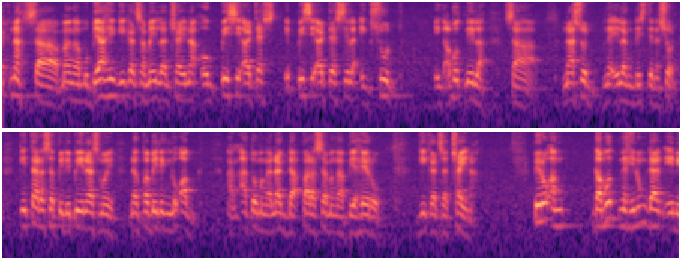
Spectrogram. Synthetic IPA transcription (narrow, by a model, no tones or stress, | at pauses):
k̚nasamɐŋamʊbjaɦɪɡiːkansɐmɛjnland̪̚t͡ʃajnaʔʊɡ̚pisɪʔat̪ɛst̪̚ɪpisɪʔaɹt̪ɛst̪sɪlaʔɪɡsʊd̪̚ | ɪɡɐ̰bʊt̪̚nɪla | sɐ | nasʊd̪̚ŋɐʔɪlaŋd̪ɪst̪ɪnɐsjonkɪt̪aɾasɐpɪlɪpinasmojnɐɡ̚pɐbɪlɪŋlʊʔaɡ̚ | ɐŋʔa̰ːt̪oŋmɐŋalaɡ̚d̪aʔpaːɾasɐmɐŋabjaɦɛɾoɡiːkansɐt͡ʃajna̰ | pɛɾoʔɐŋ | ɡɐmot̪̚ŋɐɦɪnʊŋd̪anʔɪn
